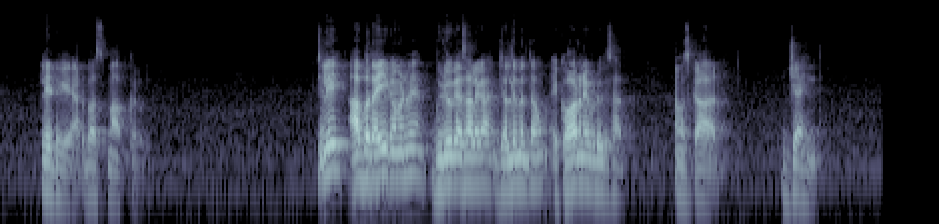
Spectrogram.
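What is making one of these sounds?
A man speaks calmly through a loudspeaker, in short bursts.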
